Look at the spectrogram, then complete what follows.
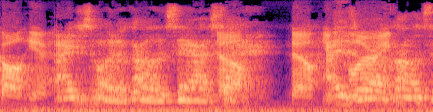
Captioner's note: drunkenly; slurring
